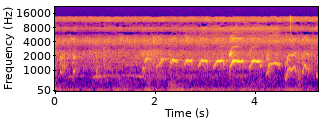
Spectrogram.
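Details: Crying in its crate, a puppy gives a rapid run of high whines, each rising then falling, about three a second and quite regular. Low rumbling sits underneath.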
